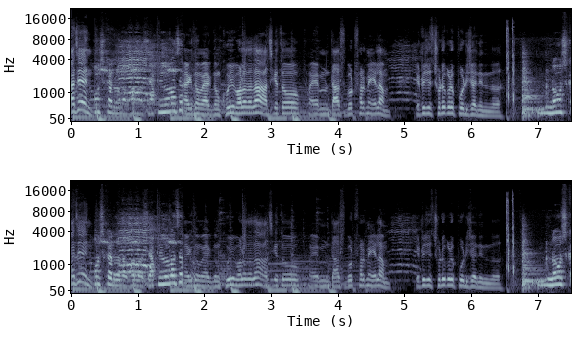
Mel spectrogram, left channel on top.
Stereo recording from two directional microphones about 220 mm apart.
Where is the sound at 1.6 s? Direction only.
Centre (ahead or behind).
